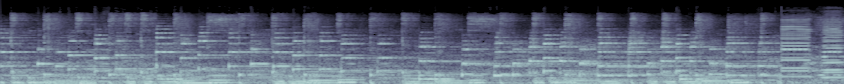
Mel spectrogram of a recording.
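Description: Steelpan melody struck with mallets in a quick run of bright ringing notes, over a backing track of drums and a walking bass line.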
